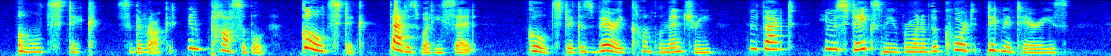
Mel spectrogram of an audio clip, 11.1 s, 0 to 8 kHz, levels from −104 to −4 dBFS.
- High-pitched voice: Yes, high, 235 Hz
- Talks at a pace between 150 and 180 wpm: Yes, average, 155 wpm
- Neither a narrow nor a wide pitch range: No, wide, 7.4 semitones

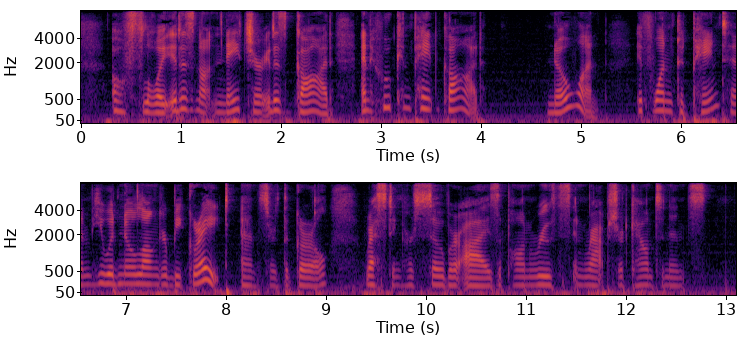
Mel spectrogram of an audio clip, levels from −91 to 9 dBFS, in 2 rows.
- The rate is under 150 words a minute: No, average, 175 wpm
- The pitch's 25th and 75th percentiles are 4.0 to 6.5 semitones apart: Yes, average, 4.4 semitones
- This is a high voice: Yes, high, 195 Hz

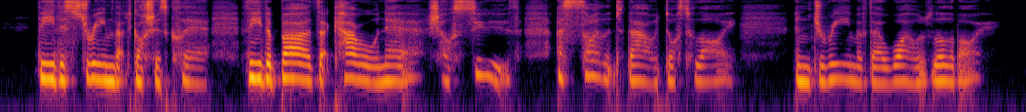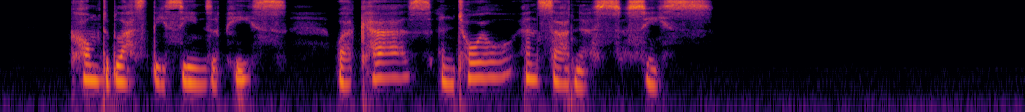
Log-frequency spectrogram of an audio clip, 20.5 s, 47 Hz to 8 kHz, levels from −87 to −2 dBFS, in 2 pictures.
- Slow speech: Yes, slow, 115 wpm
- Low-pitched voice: No, high, 200 Hz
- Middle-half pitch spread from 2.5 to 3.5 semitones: Yes, average, 2.9 semitones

